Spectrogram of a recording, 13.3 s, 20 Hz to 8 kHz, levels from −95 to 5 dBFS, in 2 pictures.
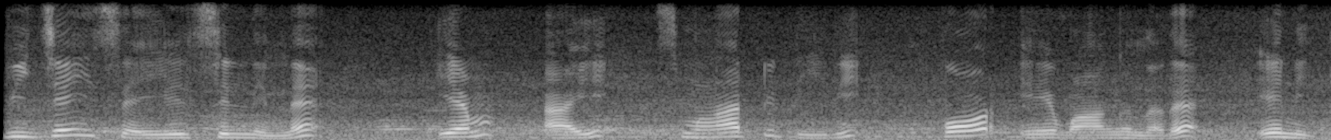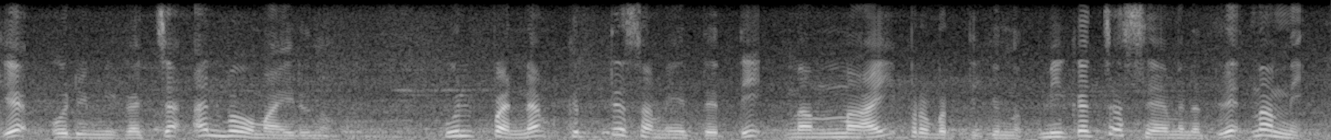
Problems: constant background noise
